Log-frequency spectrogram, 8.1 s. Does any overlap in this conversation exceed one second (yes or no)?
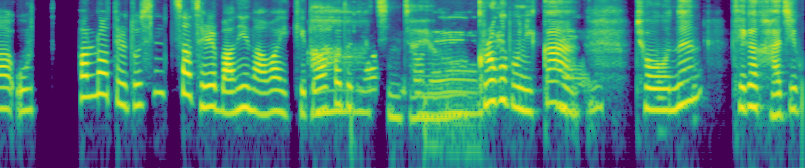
yes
